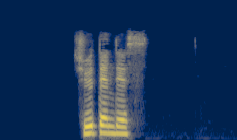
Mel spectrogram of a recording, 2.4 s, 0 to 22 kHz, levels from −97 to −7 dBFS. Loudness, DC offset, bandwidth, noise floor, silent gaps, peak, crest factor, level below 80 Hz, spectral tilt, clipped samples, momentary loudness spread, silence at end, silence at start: -21 LUFS; under 0.1%; 9 kHz; -73 dBFS; none; -6 dBFS; 20 dB; -68 dBFS; -4.5 dB/octave; under 0.1%; 22 LU; 0.9 s; 0.75 s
